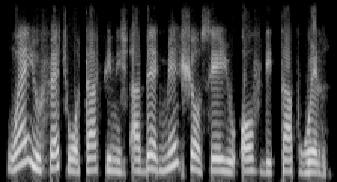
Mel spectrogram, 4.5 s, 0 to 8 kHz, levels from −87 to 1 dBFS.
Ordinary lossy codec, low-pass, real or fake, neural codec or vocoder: Opus, 16 kbps; 7.2 kHz; real; none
